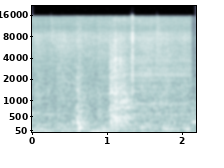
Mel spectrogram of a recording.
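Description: An omelette with tomatoes sizzling in a frying pan, with a few sharp pops through the steady hiss.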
